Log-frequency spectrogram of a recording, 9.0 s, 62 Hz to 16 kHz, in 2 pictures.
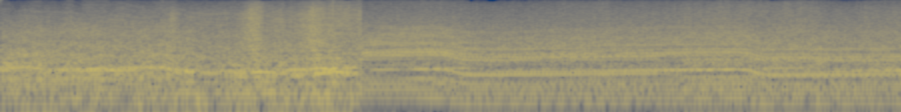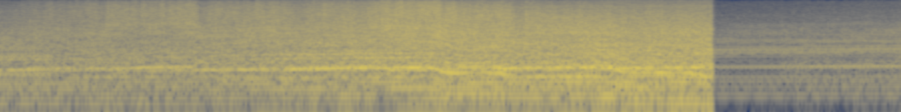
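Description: A V8 race car engine screams at high revs and drops in pitch with each upshift.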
